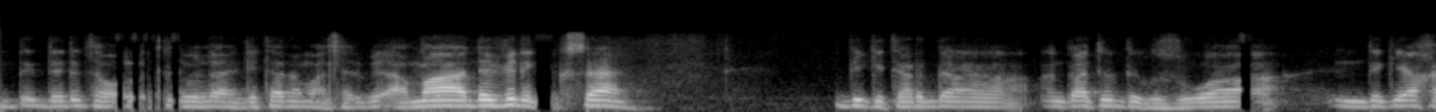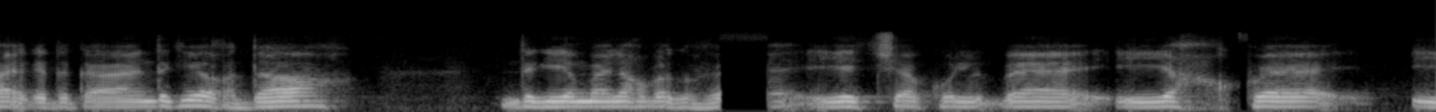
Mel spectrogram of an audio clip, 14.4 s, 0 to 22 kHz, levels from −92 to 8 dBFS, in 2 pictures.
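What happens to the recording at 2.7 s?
The speech drops to near silence within two frames from 2.68 to 2.78 s. These are lost AMR speech frames: roughly 80 ms arrived corrupted, which fits four 20 ms frames, and the AMR-WB decoder reused the last good pitch and vocal tract settings with falling gain.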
